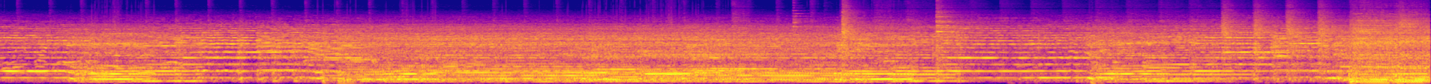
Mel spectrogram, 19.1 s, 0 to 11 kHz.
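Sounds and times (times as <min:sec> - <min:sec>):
bass guitar: 0:00.0 - 0:19.0
drum kit: 0:00.0 - 0:19.0
electric guitar: 0:00.0 - 0:19.0
cymbal strikes: 0:04.9 - 0:19.0.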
